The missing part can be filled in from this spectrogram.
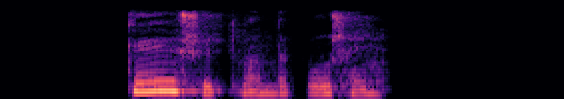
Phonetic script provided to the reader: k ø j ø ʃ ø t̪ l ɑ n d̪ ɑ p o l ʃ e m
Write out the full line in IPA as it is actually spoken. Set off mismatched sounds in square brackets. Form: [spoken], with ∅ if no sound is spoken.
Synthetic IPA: k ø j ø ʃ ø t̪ l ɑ n d̪ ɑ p o l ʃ e [n]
